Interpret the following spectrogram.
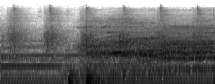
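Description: Live rock band performing a slow song, with held notes throughout and a pair of deep beats about a second and a half in. A sustained sung or held melodic line swells in the second half.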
